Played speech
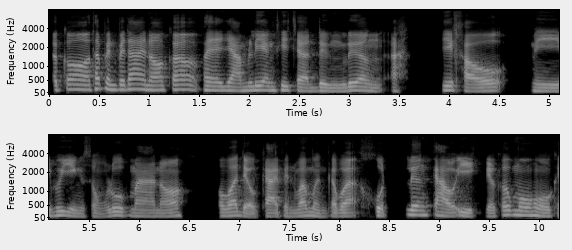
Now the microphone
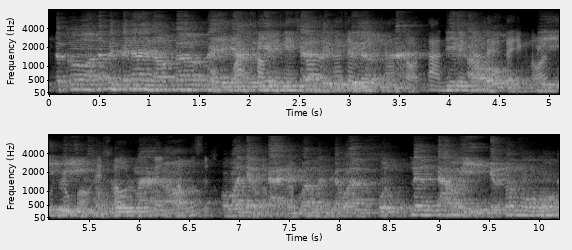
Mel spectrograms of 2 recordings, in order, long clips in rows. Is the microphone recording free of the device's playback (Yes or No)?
No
